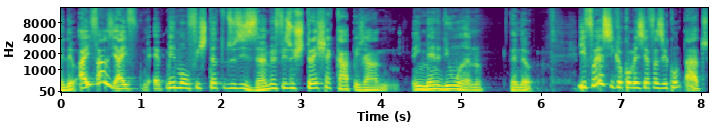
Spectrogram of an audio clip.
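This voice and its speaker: A man with a Pernambuco accent, animated in tone and high in pitch, with very wide pitch swings at a fairly quick pace, in a dry, close sound with no echo. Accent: Pernambuco accent, noticed by others. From Pernambuco, northeast Brazil. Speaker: real estate broker and speaker. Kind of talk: podcast interview.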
